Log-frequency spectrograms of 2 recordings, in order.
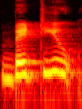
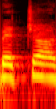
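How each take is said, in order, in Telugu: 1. ఈ రెండు పదాలు విడివిడిగా, పూర్తిగా పలుకుతారు. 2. ఈ రెండు పదాలు కలిసి ఒకే వేగవంతమైన పదంగా మారతాయి.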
